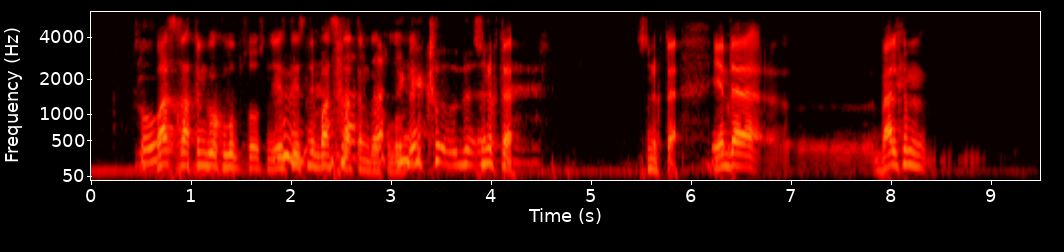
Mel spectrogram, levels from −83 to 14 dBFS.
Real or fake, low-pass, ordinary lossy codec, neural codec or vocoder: real; 5.4 kHz; none; none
